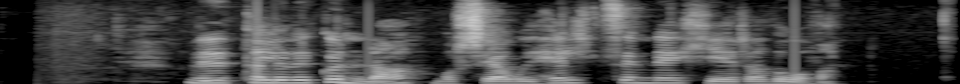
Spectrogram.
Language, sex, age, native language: Icelandic, female, 50-59, Icelandic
